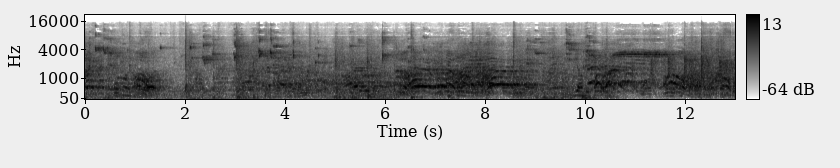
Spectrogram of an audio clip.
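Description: Handball being played in a large sports hall: the ball bouncing and slapping on the floor and players' voices calling out. Near the end, a short steady whistle blast from the referee.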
